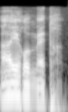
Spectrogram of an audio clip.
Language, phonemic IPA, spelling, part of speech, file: French, /a.e.ʁɔ.mɛtʁ/, aéromètre, noun, Fr-aéromètre.ogg
- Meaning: aerometer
